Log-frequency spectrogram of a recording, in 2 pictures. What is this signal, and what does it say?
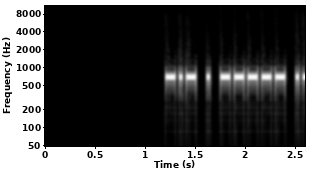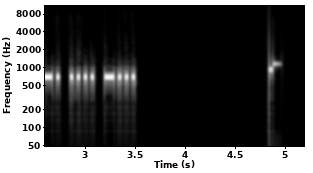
Morse code, heard as a keyed tone, about 34 wpm, 700 Hz. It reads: KE0RHB
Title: USA Call Signs - 2x Character Spacing - 35wpm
